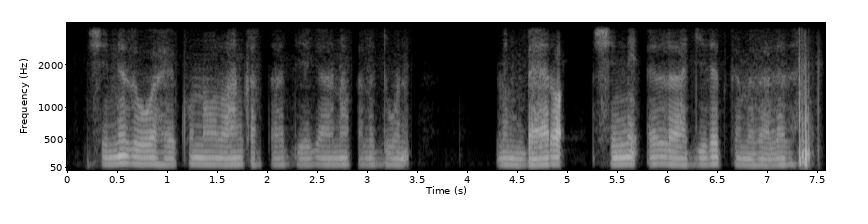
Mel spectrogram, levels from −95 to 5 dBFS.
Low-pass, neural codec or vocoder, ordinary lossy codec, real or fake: 3.6 kHz; codec, 16 kHz in and 24 kHz out, 1 kbps, XY-Tokenizer; none; fake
